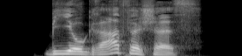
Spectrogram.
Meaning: strong/mixed nominative/accusative neuter singular of biographisch
- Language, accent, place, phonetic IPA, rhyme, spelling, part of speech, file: German, Germany, Berlin, [bioˈɡʁaːfɪʃəs], -aːfɪʃəs, biographisches, adjective, De-biographisches.ogg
